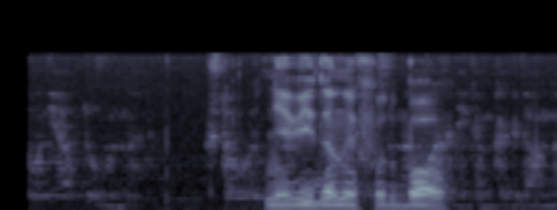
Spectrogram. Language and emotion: Russian, neutral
